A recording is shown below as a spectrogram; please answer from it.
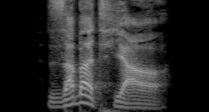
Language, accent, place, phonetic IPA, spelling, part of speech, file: German, Germany, Berlin, [ˈzabatjaːɐ̯], Sabbatjahr, noun, De-Sabbatjahr.ogg
- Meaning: sabbatical (year)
